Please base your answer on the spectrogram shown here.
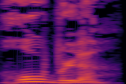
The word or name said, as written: rouble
